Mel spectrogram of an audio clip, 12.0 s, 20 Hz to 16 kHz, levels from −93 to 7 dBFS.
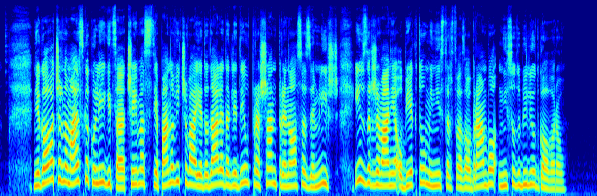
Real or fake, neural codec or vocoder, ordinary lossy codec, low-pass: real; none; none; 14.4 kHz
